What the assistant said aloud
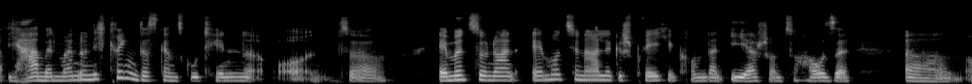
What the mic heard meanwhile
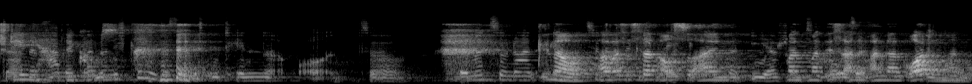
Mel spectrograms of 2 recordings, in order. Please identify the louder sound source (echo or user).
user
